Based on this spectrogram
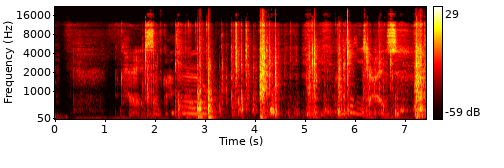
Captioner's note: items thudding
